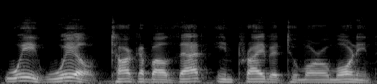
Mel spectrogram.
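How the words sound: The word will carries the strongest stress. It matters that the talk will really happen. "O lo puedo decir, we will"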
